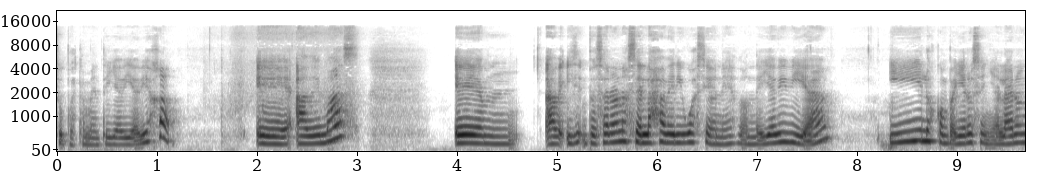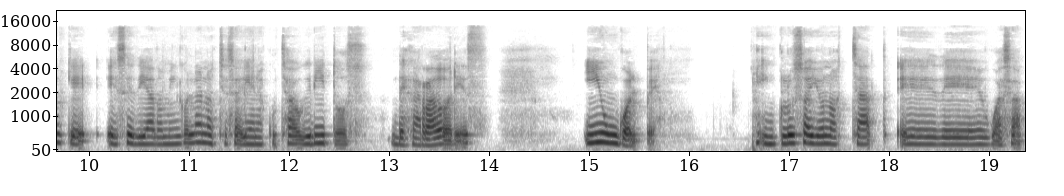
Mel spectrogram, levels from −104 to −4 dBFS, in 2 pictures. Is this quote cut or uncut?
uncut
